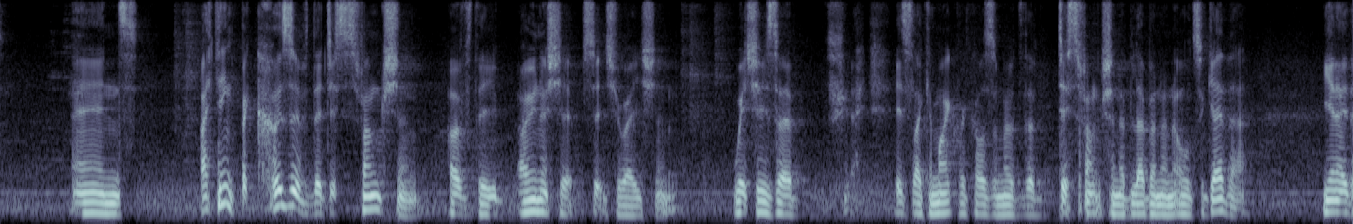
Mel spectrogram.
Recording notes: taped live at Aaliya's Books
